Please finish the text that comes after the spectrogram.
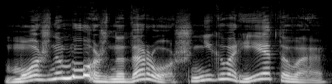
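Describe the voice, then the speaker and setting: An actor playing a conciliatory Cossack peasant who soothes quarrels with repeated, placating words in an audio drama. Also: male voice, fairly high pitch, wildly swooping pitch, measured pace, warm tone, heavily acted. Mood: earnest objection. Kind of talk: Russian audio drama dialogue.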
